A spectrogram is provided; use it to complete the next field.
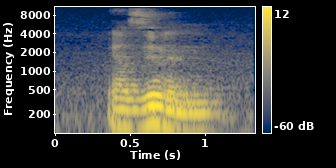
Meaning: to think up, to conceive
- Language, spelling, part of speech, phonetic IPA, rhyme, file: German, ersinnen, verb, [ɛɐ̯ˈzɪnən], -ɪnən, De-ersinnen.ogg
